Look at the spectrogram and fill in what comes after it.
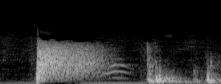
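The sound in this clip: A single loud gunshot as a woman shoots herself, a sharp crack with a long decaying tail, followed by a few softer thuds and rustles.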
